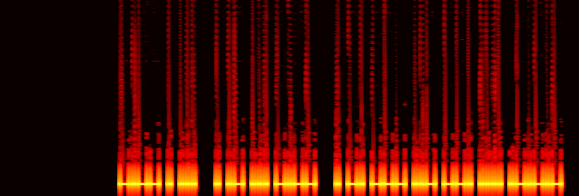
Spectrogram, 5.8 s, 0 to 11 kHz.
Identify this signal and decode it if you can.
Morse code, heard as a keyed tone, about 40 wpm, 700 Hz. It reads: YES EASY ENOUGH.
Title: Sentences from Top 700 Words 40wpm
